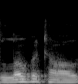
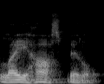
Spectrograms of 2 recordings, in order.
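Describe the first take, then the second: First: It is said without any s sound. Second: It is said with an s sound, like hospital. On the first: The speaker calls it right. "it is L'Hopital" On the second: The speaker calls it wrong. "It is not lay hospital"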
